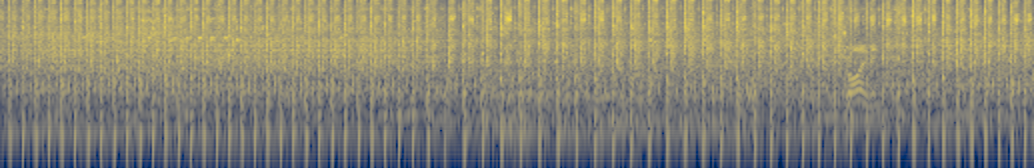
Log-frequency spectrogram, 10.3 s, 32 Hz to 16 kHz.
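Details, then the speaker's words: 1930s Dennis Z-type 30-inch lawn mower after points and carburetor cleaning, driving under load with the cutting cylinder engaged at raised revs. Sharp cracks with firing strokes as it pops and backfires. "woohoo bit of a back part going on i love this this is proper"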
